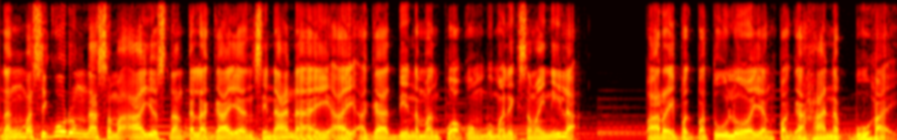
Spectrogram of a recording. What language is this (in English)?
Filipino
